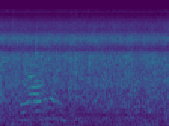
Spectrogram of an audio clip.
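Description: Mountain spring water pours down in a steady, close hiss of flowing and splashing that holds the same loudness throughout.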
